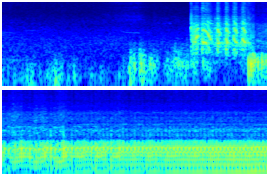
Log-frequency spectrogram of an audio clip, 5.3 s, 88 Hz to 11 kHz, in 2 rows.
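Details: 2006 Yamaha FZ1-N, first start after fitting a Two Brothers Veil 2 slip-on exhaust, with wind and a hand over the mic: brief starter whirr, then it catches into a loud, steady, even idle. Normal start, healthy.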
